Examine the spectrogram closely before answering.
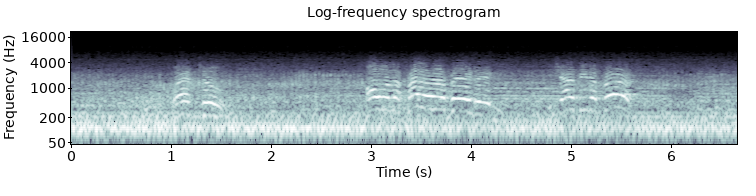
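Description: A man shouts over the engine noise.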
